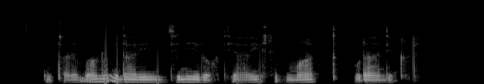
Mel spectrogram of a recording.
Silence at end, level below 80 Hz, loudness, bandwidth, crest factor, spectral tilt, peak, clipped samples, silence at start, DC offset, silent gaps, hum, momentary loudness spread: 0.7 s; -64 dBFS; -33 LUFS; 7.8 kHz; 18 dB; -8 dB/octave; -16 dBFS; under 0.1%; 0.45 s; under 0.1%; 3.22-3.32 s, 3.41-3.53 s; none; 13 LU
